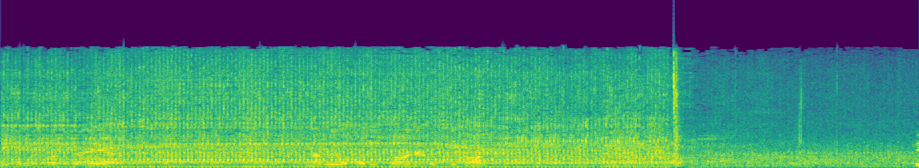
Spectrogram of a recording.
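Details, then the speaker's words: Nissan Elgrand diesel, serviced in Japan. At idle there is an even diesel clatter with a steady rhythm and no odd knocks or rattles. It sounds the way it's supposed to; normal idle. "Does sound like a diesel, of course, but it sounds the way it's supposed to sound. No strange noises."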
